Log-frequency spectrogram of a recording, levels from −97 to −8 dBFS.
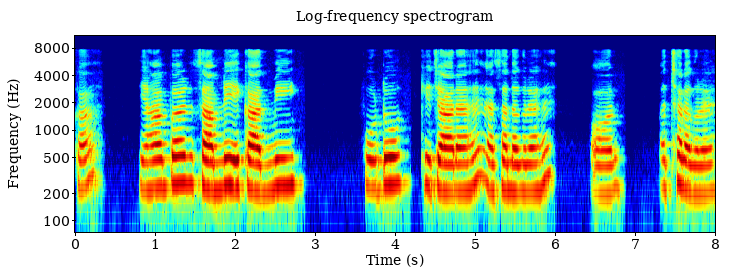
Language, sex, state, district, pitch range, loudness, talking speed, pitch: Hindi, female, Uttar Pradesh, Etah, 220-255 Hz, -16 LUFS, 140 wpm, 235 Hz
